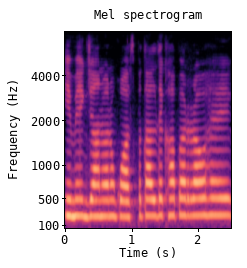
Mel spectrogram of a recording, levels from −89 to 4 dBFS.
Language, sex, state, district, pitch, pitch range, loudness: Bundeli, female, Uttar Pradesh, Hamirpur, 245 Hz, 240-250 Hz, -13 LUFS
